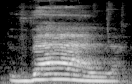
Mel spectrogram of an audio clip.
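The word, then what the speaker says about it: ذ: this letter is called then then stick out your tongue and put your teeth on your tongue then that makes a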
